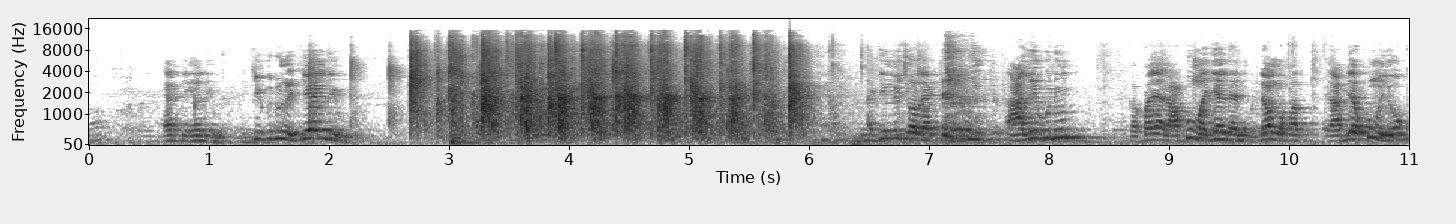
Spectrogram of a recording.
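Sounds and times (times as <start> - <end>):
crowd clapping in rhythm: 1.8 - 6.6.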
